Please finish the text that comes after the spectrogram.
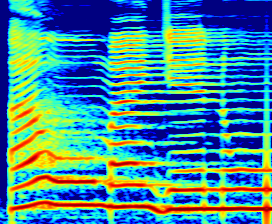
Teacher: A maj jimnya hukumnya qalqalah sugro karena jimnya sudah sukun asli dan berada di tengah bacaan. Dibacanya memantul pantulannya kecil. Au majnun saat berhenti di nun hukumnya adalah mad arid lukun.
